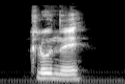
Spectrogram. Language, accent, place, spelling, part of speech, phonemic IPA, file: French, France, Lyon, cloner, verb, /klɔ.ne/, LL-Q150 (fra)-cloner.wav
- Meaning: to clone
